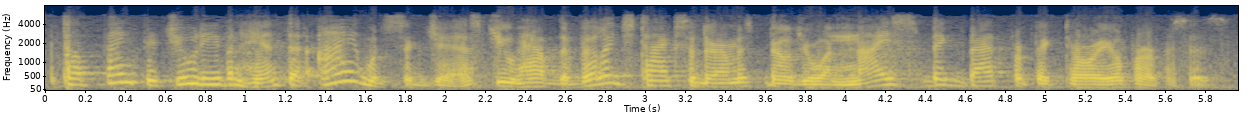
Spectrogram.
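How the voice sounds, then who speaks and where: An American actor playing a brisk, sly newspaper reporter in a 1940s B-movie style. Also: male voice, fairly high pitch, big pitch swings, breathy edge. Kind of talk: 1940s B-movie film acting. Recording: muffled, noisy vintage film soundtrack.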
